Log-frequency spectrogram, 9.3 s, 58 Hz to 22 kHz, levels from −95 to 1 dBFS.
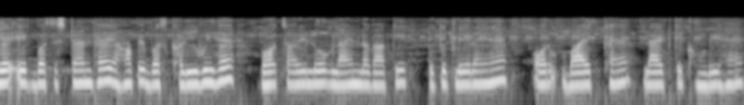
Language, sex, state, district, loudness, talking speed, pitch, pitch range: Hindi, male, Uttar Pradesh, Budaun, -18 LUFS, 175 wpm, 200 Hz, 190-210 Hz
